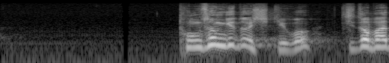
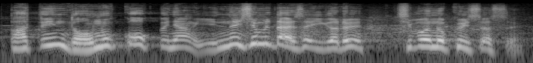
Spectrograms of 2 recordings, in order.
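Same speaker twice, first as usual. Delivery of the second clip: ordinary talk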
